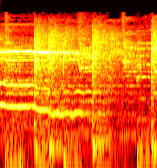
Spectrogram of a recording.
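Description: Live band music from a pop concert, with a held melody note that slides down in pitch a little under a second in and then wavers.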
